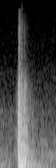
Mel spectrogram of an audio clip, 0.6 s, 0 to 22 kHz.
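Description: A car door on an Audi RS5 Competition is shut once from the outside, producing a single deep, low thud with almost no high-frequency content. The sound dies away quickly and reads as a solid-sounding close.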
